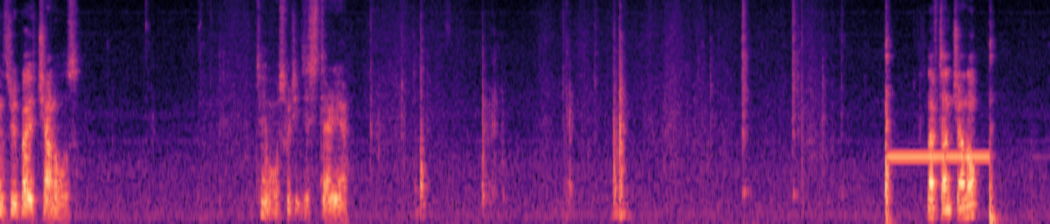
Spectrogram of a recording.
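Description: An amplifier hums low and steadily.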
